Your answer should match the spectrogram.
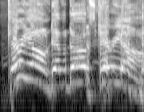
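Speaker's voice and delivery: high, loud hammed-up command; imitating a first sergeant's order. First sergeant dismisses the marching platoon, mock loud command. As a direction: send the platoon off with a booming order.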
